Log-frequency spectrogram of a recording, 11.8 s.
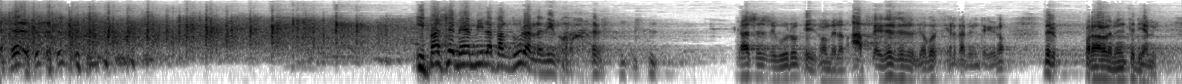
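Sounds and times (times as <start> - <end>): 
lecture audience applause: 0.0 - 5.2
laughter: 0.0 - 6.8
speech: 0.1 - 1.2, 4.2 - 6.7, 7.4 - 11.8.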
